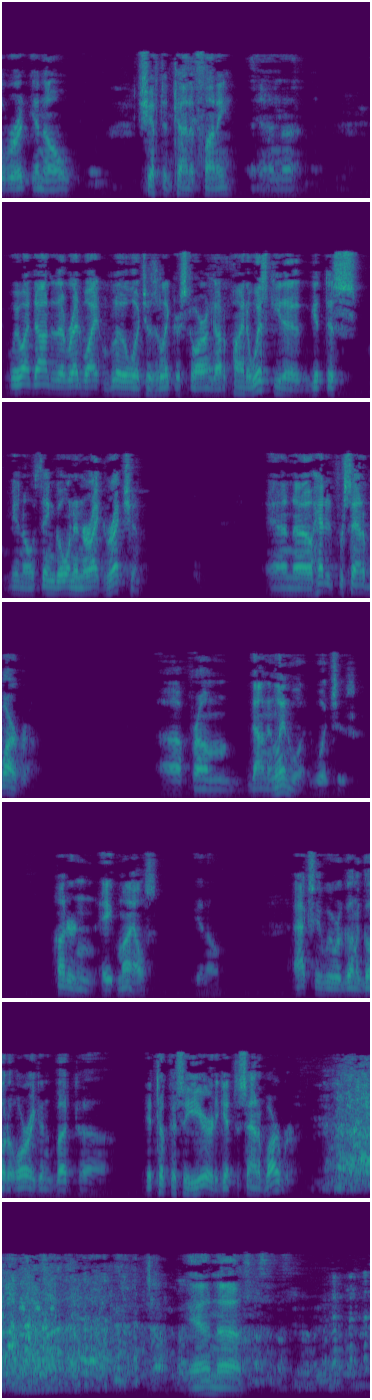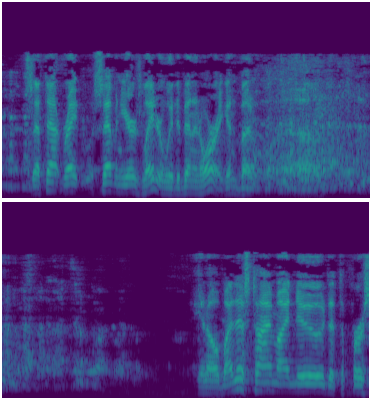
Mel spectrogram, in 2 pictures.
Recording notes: telling his very colorful story at the Inland Empire Roundup held in 2005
